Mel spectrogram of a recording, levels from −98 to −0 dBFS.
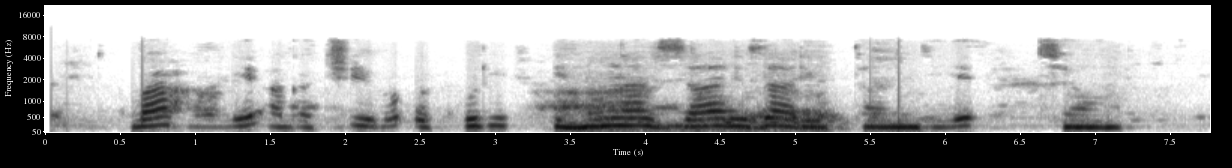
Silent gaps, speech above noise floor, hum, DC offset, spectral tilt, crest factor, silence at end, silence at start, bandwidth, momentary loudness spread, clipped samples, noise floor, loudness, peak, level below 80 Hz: none; 32 dB; none; under 0.1%; -8 dB/octave; 14 dB; 0.6 s; 0.05 s; 7.2 kHz; 16 LU; under 0.1%; -48 dBFS; -16 LUFS; -2 dBFS; -52 dBFS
